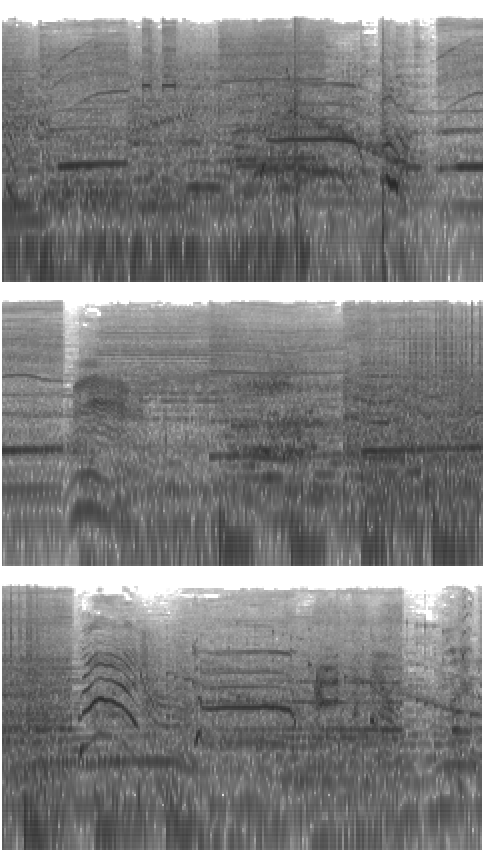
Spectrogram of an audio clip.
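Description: Cartoon action score with sound effects layered over it, including several sliding tones that rise and fall in pitch.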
